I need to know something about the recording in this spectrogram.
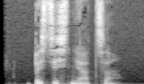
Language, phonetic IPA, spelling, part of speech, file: Russian, [pəsʲtʲɪsˈnʲat͡sːə], постесняться, verb, Ru-постесняться.ogg
- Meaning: 1. to be afraid, to be ashamed 2. to be afraid of, to be ashamed of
